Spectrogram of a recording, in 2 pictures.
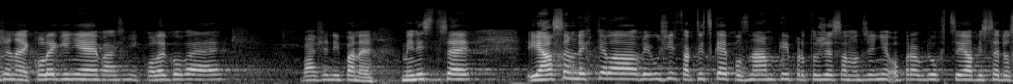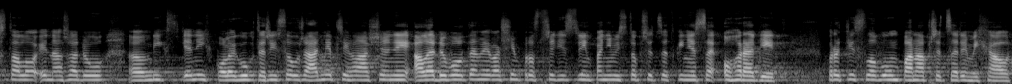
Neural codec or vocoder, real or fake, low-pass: codec, 44.1 kHz, 7.8 kbps, Pupu-Codec; fake; 14.4 kHz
